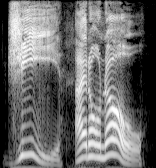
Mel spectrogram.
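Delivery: high, put-on Midwest "gee"; a hammed-up Midwest drawl; Midwest accent. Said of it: "Midwest people around that said, like".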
